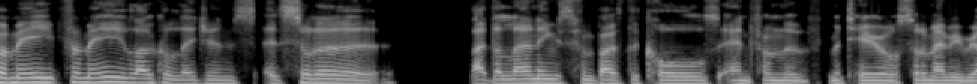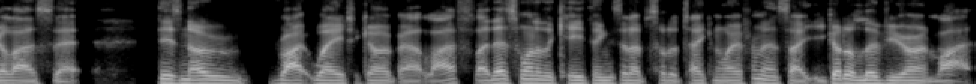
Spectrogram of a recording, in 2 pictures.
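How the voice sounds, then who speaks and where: Speaking with a New Zealand accent at a fairly quick pace, a man with a medium pitch keeps his intonation fairly even, in a dry, close sound with no echo and a quiet background. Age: 20s. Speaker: university student. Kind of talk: testimony.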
